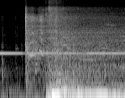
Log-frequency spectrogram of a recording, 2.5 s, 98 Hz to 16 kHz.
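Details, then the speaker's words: Dodge Magnum 5.7L wagon, first start after an Edelbrock E-Force supercharger and Magnaflow/JBA exhaust install: short crank, catches straight away and settles into a steady, even, deep idle; a clean, healthy start. "Not bad at all. Sounds good."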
